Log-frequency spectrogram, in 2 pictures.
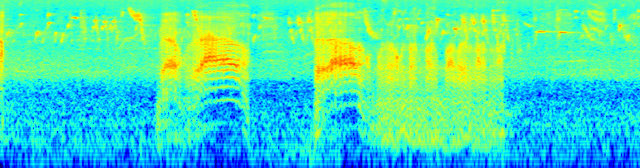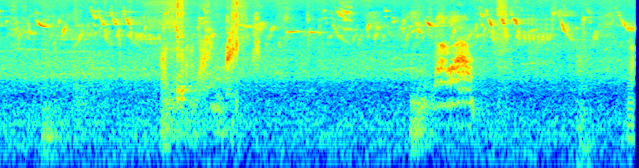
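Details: Cat making funny, weird noises while enjoying catnip: a few drawn-out, wavering meows and yowls in separate bursts, one followed by a rougher growl-like stretch, with quiet pauses between and faint background hiss.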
